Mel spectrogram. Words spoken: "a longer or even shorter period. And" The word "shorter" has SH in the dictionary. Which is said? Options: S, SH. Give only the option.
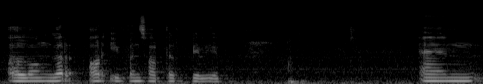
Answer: S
